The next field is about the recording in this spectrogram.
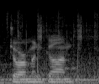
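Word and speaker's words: Jormungand: watching german gone the first time i mentioned it i'm sure somebody cringed at my pronunciation i thought it was because you know i assumed japanese anime gonna have a japanese name no i'm pretty sure that's german or something something equivalent equivalent uh but no that's how they pronounce it in the show dorman gone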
